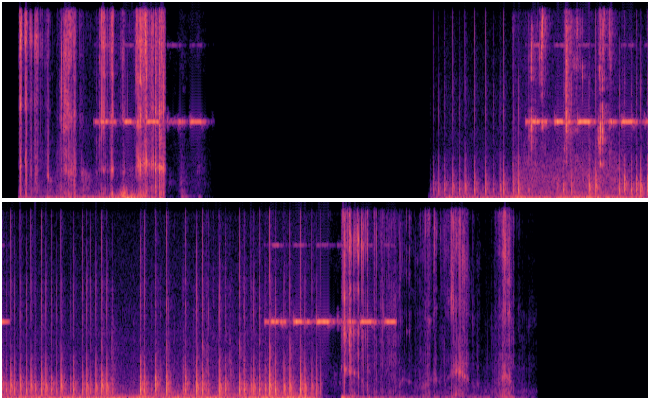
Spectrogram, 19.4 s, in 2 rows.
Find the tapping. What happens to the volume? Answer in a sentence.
The loudness of the tapping goes up.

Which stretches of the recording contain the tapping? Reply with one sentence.
The tapping can be heard from 6.4 to 14.5 s.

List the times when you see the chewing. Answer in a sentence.
The chewing can be heard from 0.2 to 2.5 s, from 7.7 to 9.3 s and from 14.8 to 17.4 s.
